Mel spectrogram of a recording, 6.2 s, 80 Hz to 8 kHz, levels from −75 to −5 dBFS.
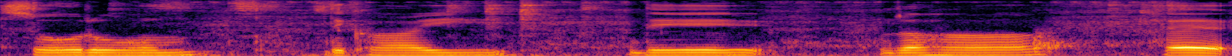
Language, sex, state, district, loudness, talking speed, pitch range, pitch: Hindi, male, Madhya Pradesh, Katni, -18 LUFS, 50 wpm, 130-135 Hz, 135 Hz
